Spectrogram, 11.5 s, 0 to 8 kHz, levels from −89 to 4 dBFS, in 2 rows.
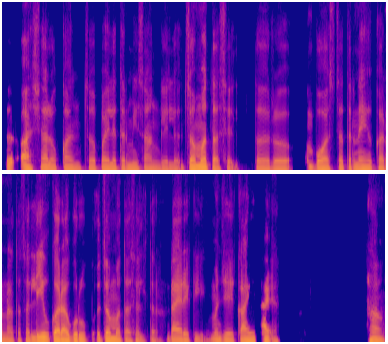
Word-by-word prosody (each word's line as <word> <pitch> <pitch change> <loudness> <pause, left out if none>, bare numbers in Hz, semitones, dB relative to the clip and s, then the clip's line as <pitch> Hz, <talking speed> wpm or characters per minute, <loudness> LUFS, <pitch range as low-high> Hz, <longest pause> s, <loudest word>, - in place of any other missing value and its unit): तर 145 - +4 0.2
अशा 125 +5 +1
लोकांचं 125 -2 -3
पहिलं 125 0 +1
तर 120 - -2
मी 125 0 -1
सांगेल 110 -1 -5 0.2
जमत 135 +1 +5
असेल, 115 -1 -3 0.3
तर 115 +3 -2 0.5
अ, - - -1
बॉसचा 115 0 +1
तर 110 - -2
नाही 125 +1 +1
करणार. 105 0 -2
तसं 110 +3 -4
लीव्ह 135 +3 +5
करा 115 -4 +7
ग्रुप 105 0 0
जमत 115 -3 +3
असेल 100 0 -4
तर - - -6 0.2
डायरेक्टली. 105 -1 0
म्हणजे 110 -1 -1
काही 110 +2 +3
काय 110 -1 +1 1.4
हां. 120 -4 +1
115 Hz, 140 wpm, -25 LUFS, 110-125 Hz, 1.4 s, करा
